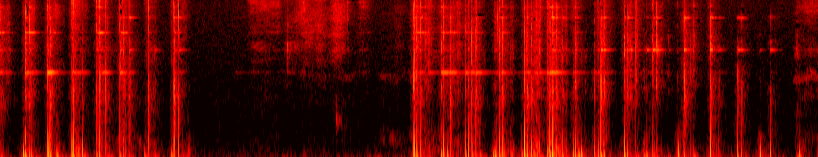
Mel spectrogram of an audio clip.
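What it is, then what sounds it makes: Cast iron weight plate. Fingertips and nails tap and scratch the embossed face of a small, solid, rusty cast iron barbell plate with a center hole, held in both hands. A quick run of short, dull taps with a faint high ring breaks off into about two seconds of near silence with soft scratching, then the tapping resumes at a steady pace until the end.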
